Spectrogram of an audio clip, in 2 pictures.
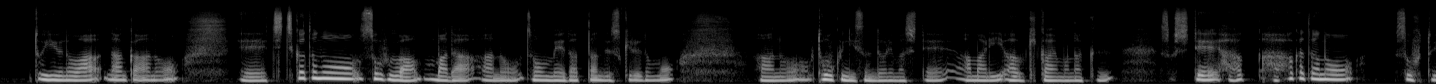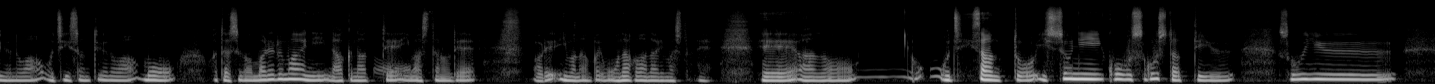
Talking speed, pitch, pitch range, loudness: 275 characters per minute, 200 Hz, 185-225 Hz, -26 LUFS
